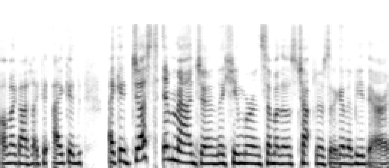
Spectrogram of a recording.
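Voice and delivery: ordinary delivery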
